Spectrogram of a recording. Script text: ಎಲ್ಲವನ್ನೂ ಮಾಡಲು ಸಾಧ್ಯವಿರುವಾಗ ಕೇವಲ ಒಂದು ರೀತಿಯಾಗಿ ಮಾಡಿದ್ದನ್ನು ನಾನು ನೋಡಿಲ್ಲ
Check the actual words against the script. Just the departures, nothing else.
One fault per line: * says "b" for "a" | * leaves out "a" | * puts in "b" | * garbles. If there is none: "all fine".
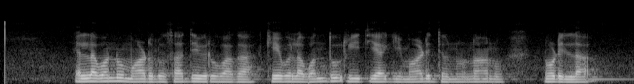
all fine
